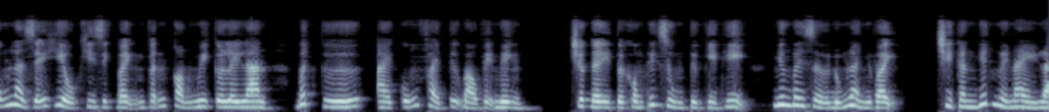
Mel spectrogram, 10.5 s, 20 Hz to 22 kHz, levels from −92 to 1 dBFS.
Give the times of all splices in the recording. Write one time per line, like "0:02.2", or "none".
0:09.2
